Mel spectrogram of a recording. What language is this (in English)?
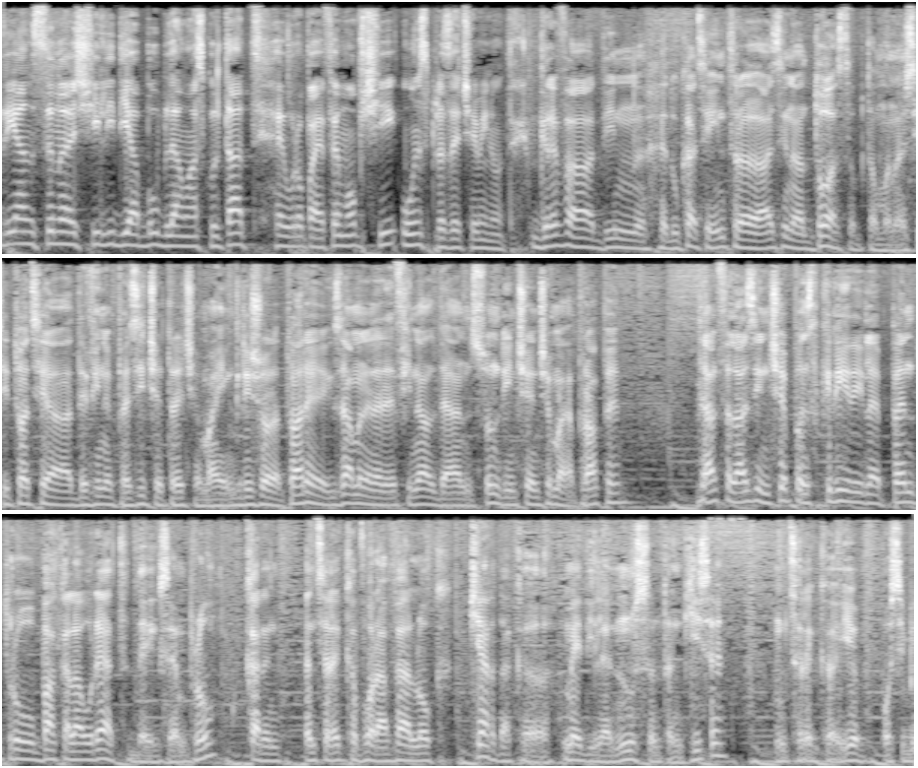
Romanian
